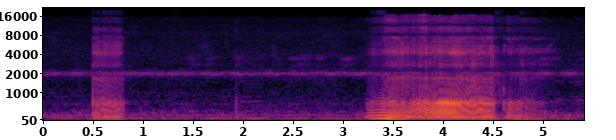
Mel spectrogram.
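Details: Pet dog asleep: a short snorting breath, then a longer rattling, fluttering snore on the in-breath; dog snoring.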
